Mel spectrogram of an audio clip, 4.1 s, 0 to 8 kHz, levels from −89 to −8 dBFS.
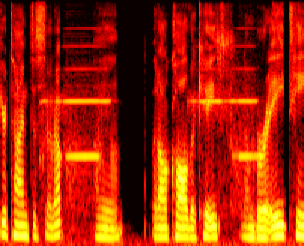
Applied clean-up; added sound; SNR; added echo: neural diffusion model UNIVERSE++.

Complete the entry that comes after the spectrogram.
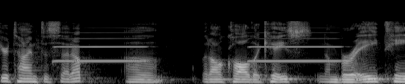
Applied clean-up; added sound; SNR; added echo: none; Wind instrument, woodwind instrument; 10 dB; none.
